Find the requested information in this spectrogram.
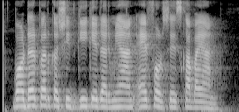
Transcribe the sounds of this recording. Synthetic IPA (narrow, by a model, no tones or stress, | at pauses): bɔːɾɖəɾpɐɾkɐʃiːd̪ɡiked̪ɐɾmijaːnʔeːɾfoːɾsezkabɐjaːn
